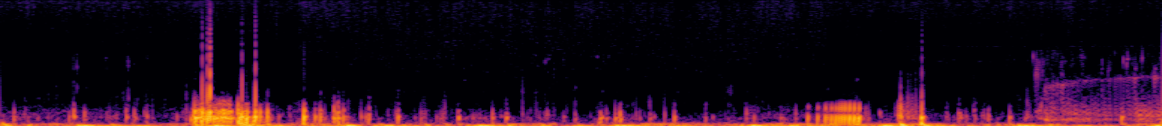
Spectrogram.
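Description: Low gurgling and rumbling bursts with bubbling pops; ordinary stomach growling from gas and fluid moving through the gut.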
